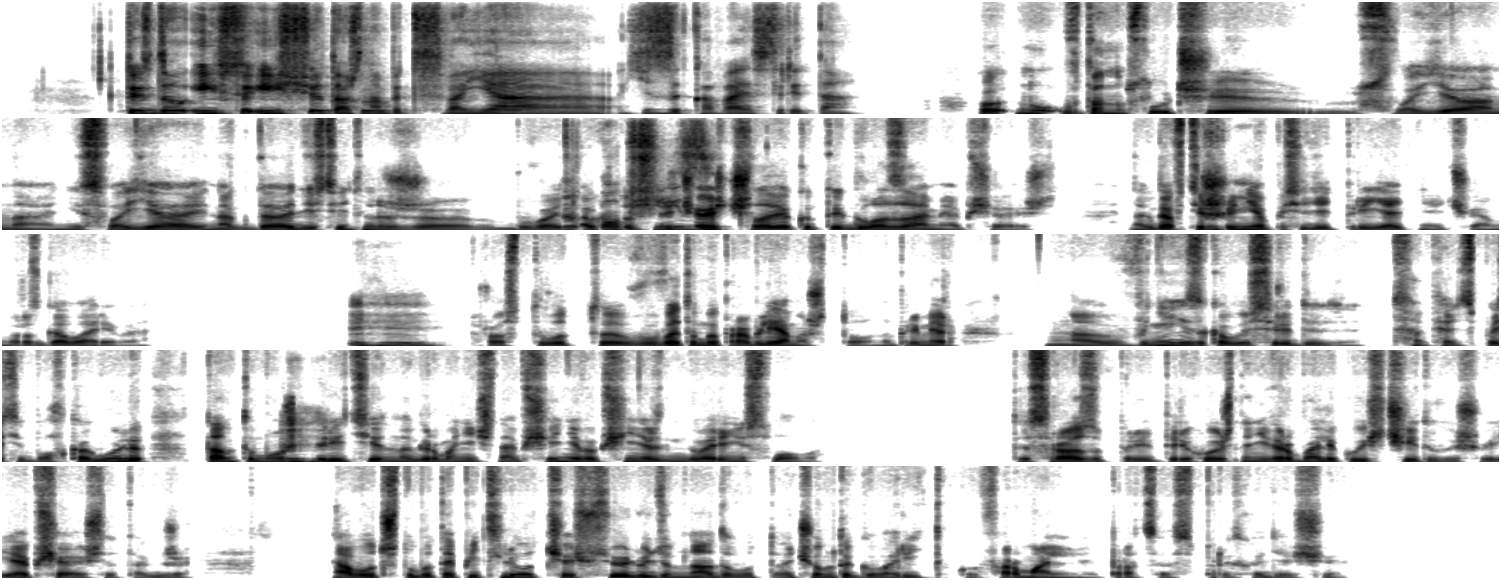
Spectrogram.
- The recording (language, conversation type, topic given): Russian, podcast, Как вы заводите друзей в новой среде?
- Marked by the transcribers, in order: tapping; chuckle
